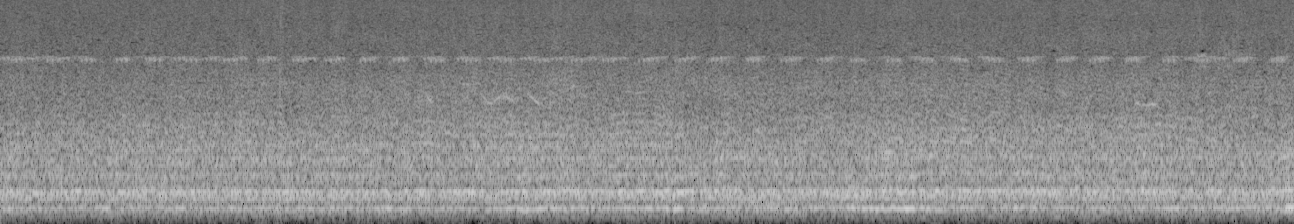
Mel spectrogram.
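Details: Bees drone without pause in a full, layered buzz; occasional nearer insects add slightly louder wavering hums over the steady chorus.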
